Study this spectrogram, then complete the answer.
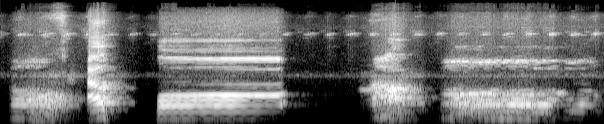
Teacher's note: Bedanya ta sama th. Kalau ta itu keluar nafas. Kalau th tidak.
